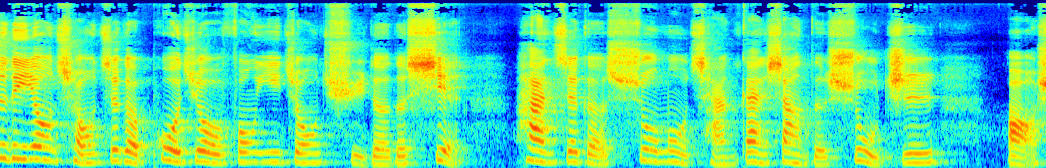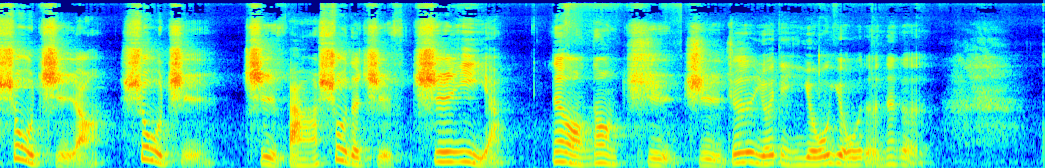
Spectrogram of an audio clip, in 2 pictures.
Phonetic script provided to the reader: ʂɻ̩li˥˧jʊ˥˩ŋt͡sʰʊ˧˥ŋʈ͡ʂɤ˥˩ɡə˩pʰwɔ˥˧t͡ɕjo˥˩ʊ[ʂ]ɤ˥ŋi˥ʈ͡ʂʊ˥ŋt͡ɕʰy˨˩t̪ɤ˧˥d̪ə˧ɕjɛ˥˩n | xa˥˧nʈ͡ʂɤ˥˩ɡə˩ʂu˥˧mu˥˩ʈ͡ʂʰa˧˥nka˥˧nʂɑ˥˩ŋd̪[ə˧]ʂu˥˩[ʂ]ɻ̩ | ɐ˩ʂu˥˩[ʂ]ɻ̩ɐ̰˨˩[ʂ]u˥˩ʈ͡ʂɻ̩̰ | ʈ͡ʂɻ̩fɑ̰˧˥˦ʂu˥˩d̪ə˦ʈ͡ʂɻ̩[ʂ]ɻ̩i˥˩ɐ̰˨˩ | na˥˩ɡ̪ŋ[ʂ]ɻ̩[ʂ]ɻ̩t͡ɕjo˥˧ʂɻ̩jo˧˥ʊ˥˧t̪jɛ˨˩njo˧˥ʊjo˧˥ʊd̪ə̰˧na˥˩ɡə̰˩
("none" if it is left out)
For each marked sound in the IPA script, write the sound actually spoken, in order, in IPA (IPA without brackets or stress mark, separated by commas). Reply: f, ə˩, ʈ͡ʂ, ʈ͡ʂ, ʂ, ʈ͡ʂ, ʈ͡ʂ, ʈ͡ʂ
